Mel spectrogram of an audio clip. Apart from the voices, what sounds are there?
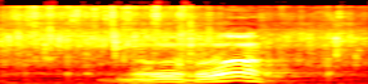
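fish frying in a pan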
